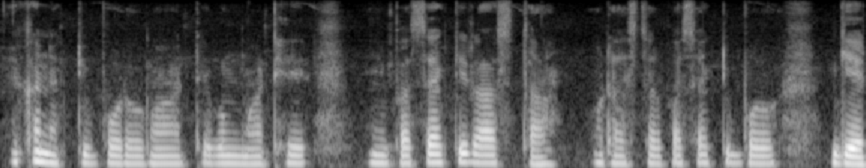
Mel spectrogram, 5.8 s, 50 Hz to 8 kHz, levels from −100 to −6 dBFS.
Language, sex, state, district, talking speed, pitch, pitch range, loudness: Bengali, male, West Bengal, Malda, 155 wpm, 140 Hz, 135-150 Hz, -22 LUFS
